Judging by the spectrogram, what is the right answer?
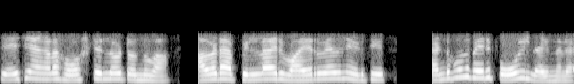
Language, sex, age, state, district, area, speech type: Malayalam, female, 18-30, Kerala, Kottayam, rural, conversation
